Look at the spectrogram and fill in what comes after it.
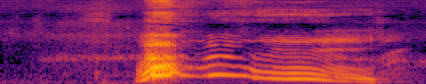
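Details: Siberian Husky puppy attempting to talk as its owner repeats words: a sharp loud onset followed by a harmonic, yodel-like note that rises, dips and sinks, lasting about a second.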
